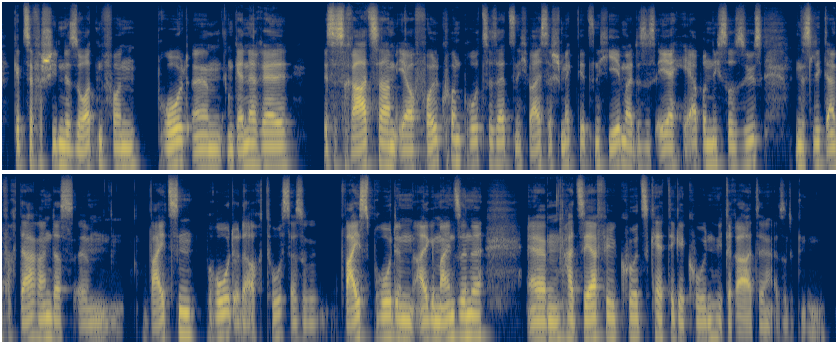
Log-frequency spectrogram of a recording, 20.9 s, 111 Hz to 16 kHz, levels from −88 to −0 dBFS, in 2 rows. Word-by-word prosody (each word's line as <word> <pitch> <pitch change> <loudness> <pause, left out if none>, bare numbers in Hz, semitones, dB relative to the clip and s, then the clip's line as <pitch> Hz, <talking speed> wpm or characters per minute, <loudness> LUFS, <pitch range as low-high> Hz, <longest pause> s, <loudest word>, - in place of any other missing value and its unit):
Gibt's - - +1
ja - - 0
verschiedene 120 -1 +6
Sorten 105 +4 0
von 115 -1 -4 0.2
Brot, 120 +4 +2
ähm, 105 0 -2
und 105 - -5
generell 115 +1 +1 0.4
ist - - +4
es - - +6
ratsam, 120 -1 +6
eher 105 0 +1
auf 105 - -2
Vollkornbrot 130 +3 -4
zu 125 - -4
setzen. 125 -1 -3
Ich 115 +1 -12
weiß, 115 - -1
das - - -4
schmeckt 120 +2 -6
jetzt 125 - -8
nicht 125 0 -9
jedem, 125 +3 +1
weil 115 - 0
das 110 0 -9
ist 110 - -5
eher 115 0 0
herb 125 +3 -6
und 120 - -1
nicht 120 0 -1
so 115 -1 -3
süß. 125 +4 -2 0.4
Und 115 - -2
es 110 - +2
liegt 125 0 -6
einfach 110 0 -3
daran, 115 +2 0
dass, 105 -1 -3
ähm, 100 +1 -12 0.2
Weizenbrot 130 -1 0
oder - - -5
auch - - -8
Toast 130 +2 -3
also 100 0 -8 0.4
Weißbrot 120 -1 +4
im 110 -3 -1
allgemeinen 105 +2 +1
Sinne, 125 0 +1 0.5
ähm, 105 +1 0
hat 110 -2 0
sehr 115 +1 +6
viel 115 0 -4
kurzkettige 115 -2 -4
Kohlenhydrate. 105 +1 -4
Also - - -16
k - - -23
hm, - - -21
115 Hz, 165 wpm, -23 LUFS, 110-125 Hz, 0.5 s, verschiedene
